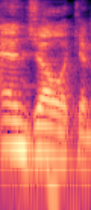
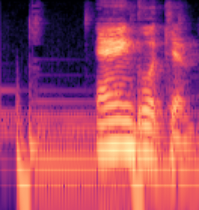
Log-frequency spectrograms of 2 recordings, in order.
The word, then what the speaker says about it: Anglican: I know it's not angelican. I actually forgot how to say it. Um Anglican.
